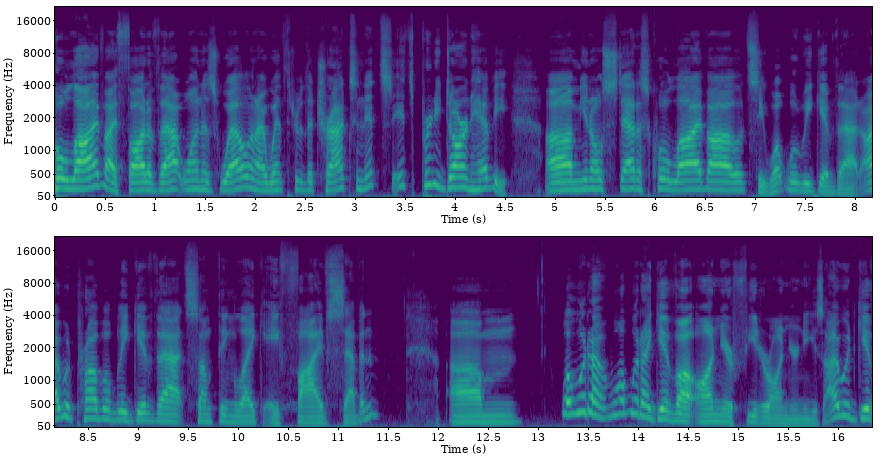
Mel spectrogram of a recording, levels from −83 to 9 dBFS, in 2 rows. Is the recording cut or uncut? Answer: uncut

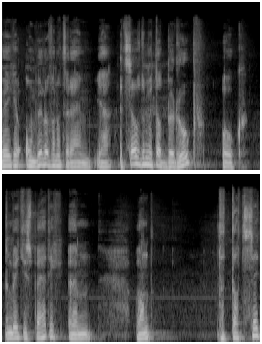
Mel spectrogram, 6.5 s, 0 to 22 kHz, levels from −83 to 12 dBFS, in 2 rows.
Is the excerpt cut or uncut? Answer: cut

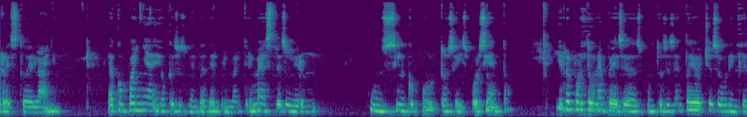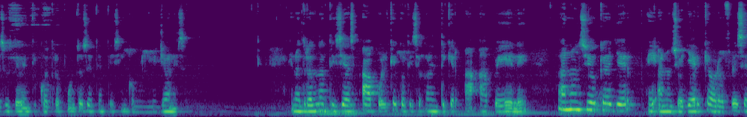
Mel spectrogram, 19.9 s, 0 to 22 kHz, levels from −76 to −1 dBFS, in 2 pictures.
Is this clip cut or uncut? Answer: uncut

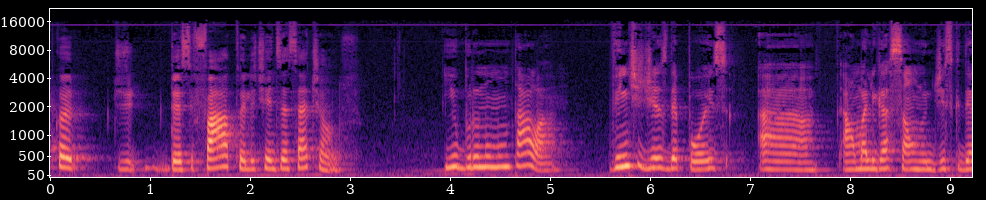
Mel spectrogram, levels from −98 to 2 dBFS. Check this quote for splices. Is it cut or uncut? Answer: uncut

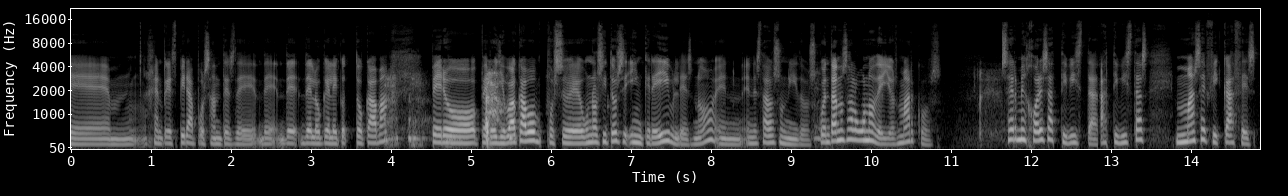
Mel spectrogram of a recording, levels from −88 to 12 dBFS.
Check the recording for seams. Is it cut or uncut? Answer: cut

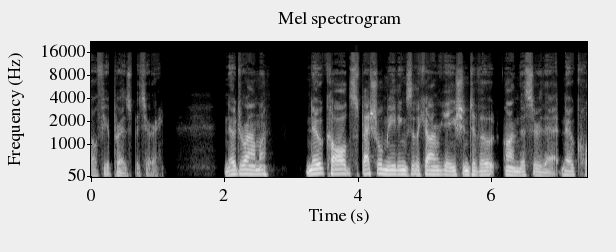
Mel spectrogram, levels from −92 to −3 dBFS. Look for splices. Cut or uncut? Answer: cut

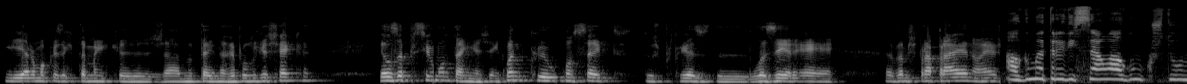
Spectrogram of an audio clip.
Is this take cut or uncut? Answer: cut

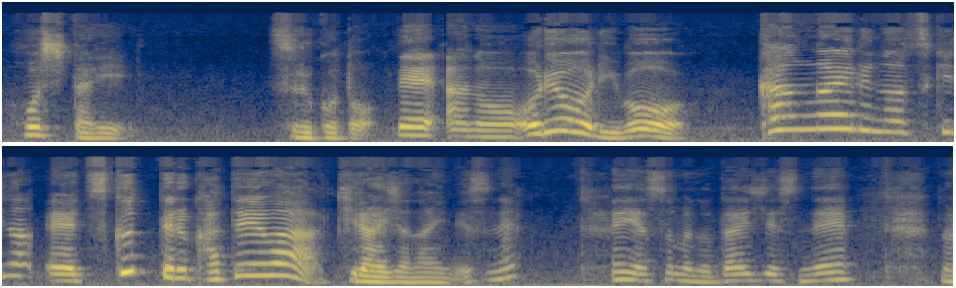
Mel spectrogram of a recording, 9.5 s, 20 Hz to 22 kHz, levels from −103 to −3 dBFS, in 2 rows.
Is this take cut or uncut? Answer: cut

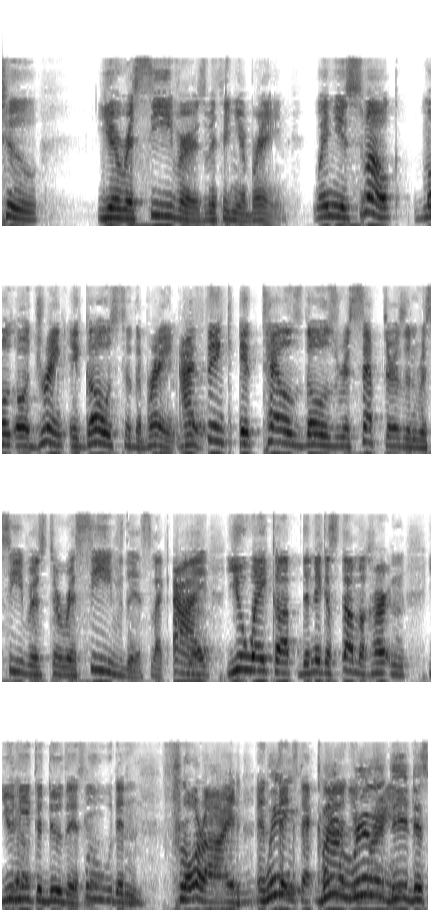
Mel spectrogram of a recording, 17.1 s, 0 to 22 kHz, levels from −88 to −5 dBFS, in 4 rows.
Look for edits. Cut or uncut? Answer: cut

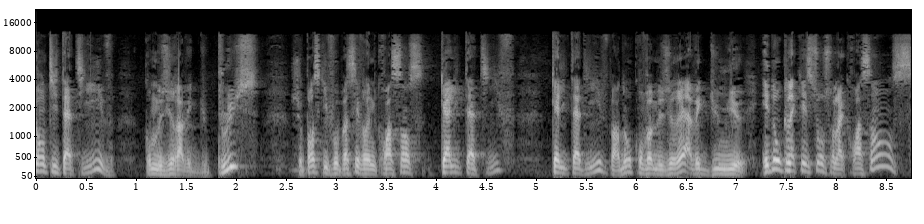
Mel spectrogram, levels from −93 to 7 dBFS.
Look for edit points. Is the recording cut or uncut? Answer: uncut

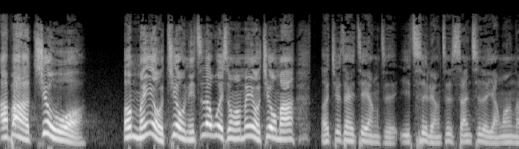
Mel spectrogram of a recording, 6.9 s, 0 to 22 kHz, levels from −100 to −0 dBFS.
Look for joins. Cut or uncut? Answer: cut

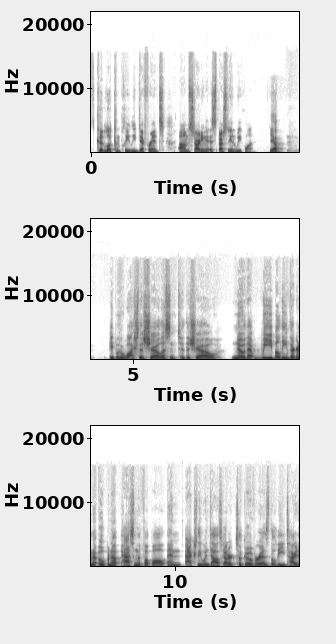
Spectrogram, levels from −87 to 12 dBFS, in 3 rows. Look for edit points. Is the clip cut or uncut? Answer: uncut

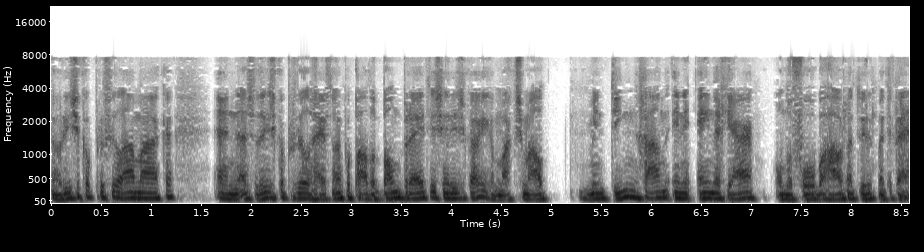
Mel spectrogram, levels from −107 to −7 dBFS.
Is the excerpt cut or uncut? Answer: cut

